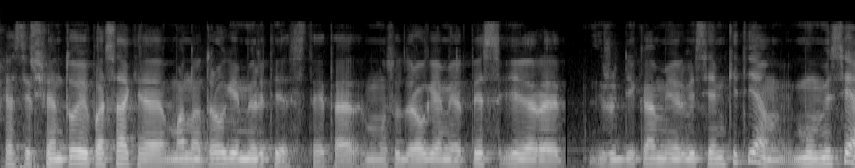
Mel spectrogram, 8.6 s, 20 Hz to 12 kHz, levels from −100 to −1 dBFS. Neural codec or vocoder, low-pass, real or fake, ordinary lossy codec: none; 7.2 kHz; real; MP3, 64 kbps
